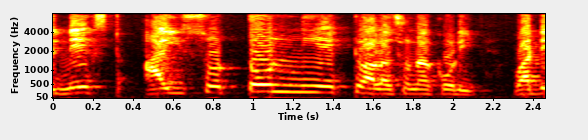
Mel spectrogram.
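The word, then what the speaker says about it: isotone: আইসোটোন যখন বলছো দেখো এন এর উপর গিয়ে তোমার গলার ভয়েসটা একটা স্ট্রোক করছে, this N indicates the neutron.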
